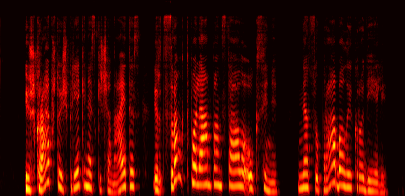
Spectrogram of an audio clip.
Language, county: Lithuanian, Klaipėda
